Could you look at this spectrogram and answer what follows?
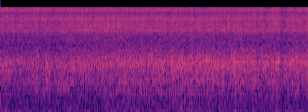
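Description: Water from rinsing a mixer jar hits a hot, frying spice paste for katla fish curry, raising a steady, bright sizzle that hisses evenly and close throughout, with no voices.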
